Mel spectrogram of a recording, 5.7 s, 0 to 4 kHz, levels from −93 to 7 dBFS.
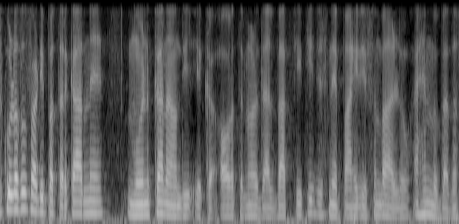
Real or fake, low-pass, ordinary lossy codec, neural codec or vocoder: fake; 3.6 kHz; none; codec, 24 kHz, 0.9 kbps, WavTokenizer, medium speech release version 1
